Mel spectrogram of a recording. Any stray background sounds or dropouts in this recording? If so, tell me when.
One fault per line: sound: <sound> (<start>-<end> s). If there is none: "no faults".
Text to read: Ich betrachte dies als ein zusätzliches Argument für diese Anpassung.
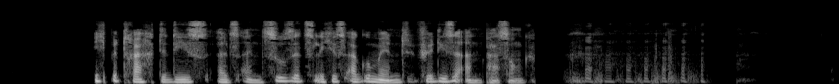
sound: laugh (5.6-7.2 s)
